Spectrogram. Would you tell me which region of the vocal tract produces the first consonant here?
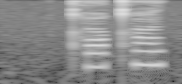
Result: uvula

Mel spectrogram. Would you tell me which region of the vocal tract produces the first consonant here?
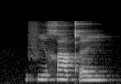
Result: lips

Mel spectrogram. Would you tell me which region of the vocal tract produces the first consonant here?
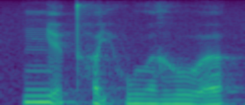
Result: palate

